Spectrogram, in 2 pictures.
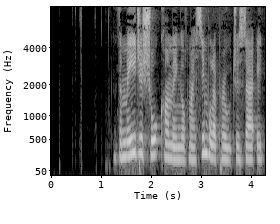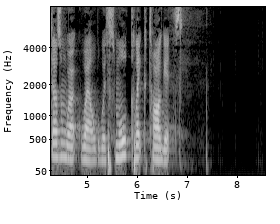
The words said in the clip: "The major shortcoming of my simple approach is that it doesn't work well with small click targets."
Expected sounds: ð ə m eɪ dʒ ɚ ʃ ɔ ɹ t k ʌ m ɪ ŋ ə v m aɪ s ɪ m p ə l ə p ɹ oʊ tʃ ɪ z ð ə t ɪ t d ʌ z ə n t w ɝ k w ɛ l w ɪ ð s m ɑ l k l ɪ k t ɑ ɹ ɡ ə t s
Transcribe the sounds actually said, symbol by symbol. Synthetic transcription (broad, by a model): ð ə m eɪ dʒ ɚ ʃ ɔ t k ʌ m ɪ ŋ ə v m aɪ s ɪ m b ə l ə p ɹ oʊ tʃ ɪ z ð ə t ɪ t d ʌ z ə n t w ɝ k w ɛ l w ɪ ð s m ɑ l k l ɪ k t ɑ ɡ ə t s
